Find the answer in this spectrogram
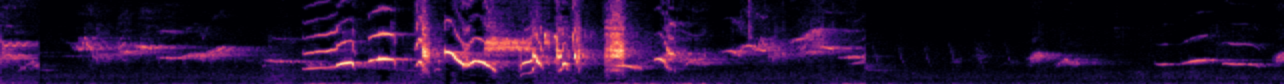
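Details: White-rumped shama female song that stirs males to sing: soft thin whistles rising into a loud burst of sweeping, looping notes around three seconds, then quiet short phrases with gaps.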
